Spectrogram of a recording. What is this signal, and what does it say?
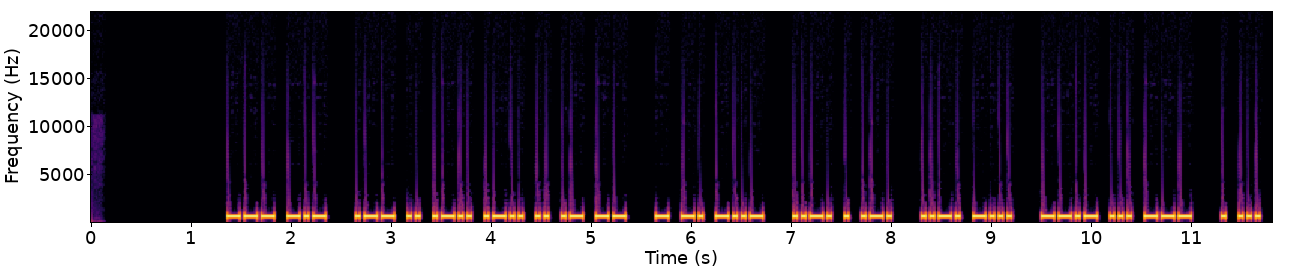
Morse code, heard as a keyed tone, about 28 wpm, 700 Hz. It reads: OK WILLIAM TNX FER FB QSO ES
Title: Practice QSO - Exchange 4 - Ending - 28wpm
